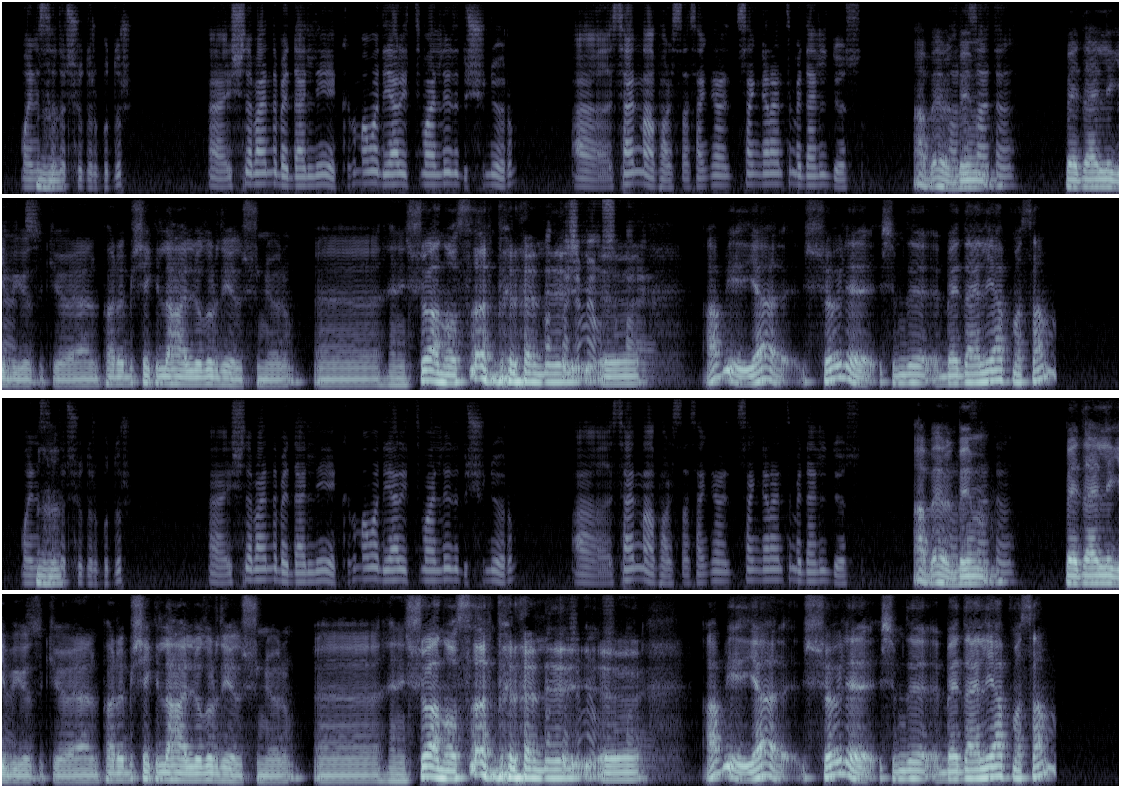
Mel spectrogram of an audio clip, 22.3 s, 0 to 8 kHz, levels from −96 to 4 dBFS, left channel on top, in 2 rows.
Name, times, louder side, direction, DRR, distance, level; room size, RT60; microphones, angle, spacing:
voice 1, 0.2-1.3 2.1-5.2 5.7-8.6 9.4-10.1 11.2-11.5 16.8-17.7, left 3 dB, 60° left, 3.1 m, -43 dB
voice 2, 9.1-10.0 10.6-17.6 18.2-21.7, right 4 dB, 55° right, 0.6 m, -24 dB
head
